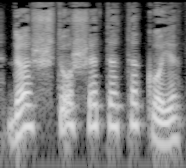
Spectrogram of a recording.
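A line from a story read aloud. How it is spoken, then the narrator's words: Muttered. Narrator (Russian): пробормотал Талия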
